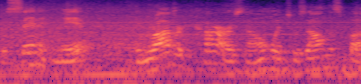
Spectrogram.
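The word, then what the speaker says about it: Kerr: How many of you have ever noticed the marker that says Robert Carr, spelled K-E-R-R? Good for you. You know the Scottish pronunciation is Carr.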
